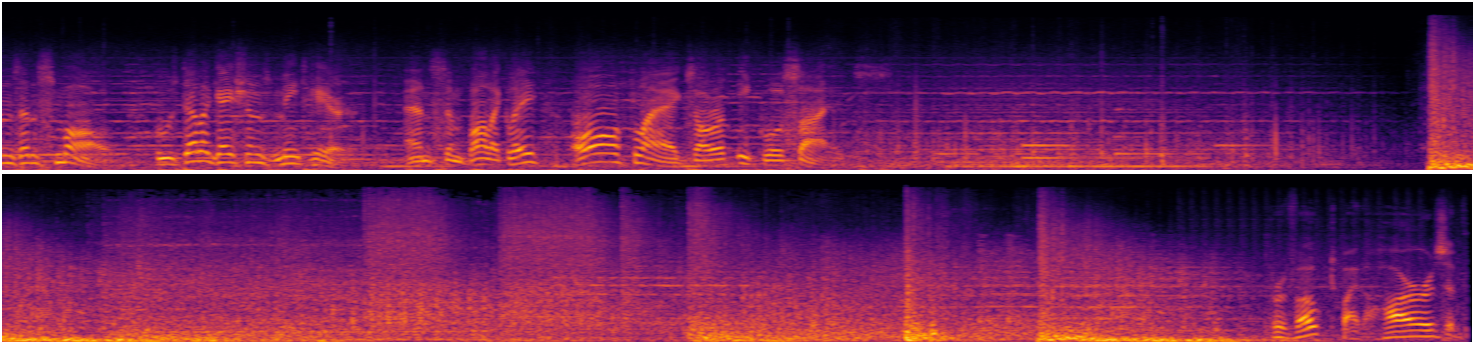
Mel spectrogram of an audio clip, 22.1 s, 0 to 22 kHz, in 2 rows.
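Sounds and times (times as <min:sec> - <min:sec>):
music: 0:00.0 - 0:10.5, 0:17.7 - 0:22.0
explosion blasts: 0:10.7 - 0:13.9, 0:16.1 - 0:21.1
low battle rumble: 0:10.7 - 0:22.0
gunfire: 0:13.7 - 0:20.5.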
